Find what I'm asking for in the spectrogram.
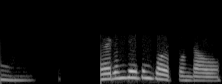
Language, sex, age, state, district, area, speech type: Malayalam, female, 18-30, Kerala, Palakkad, urban, conversation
